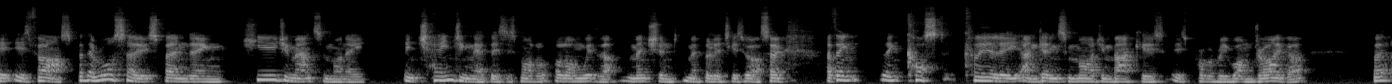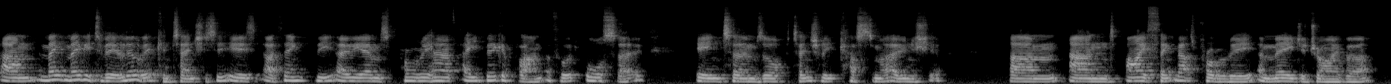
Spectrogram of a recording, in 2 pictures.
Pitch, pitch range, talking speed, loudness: 145 Hz, 135-165 Hz, 170 wpm, -28 LUFS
